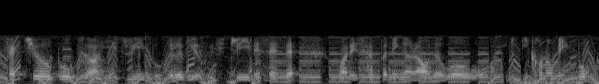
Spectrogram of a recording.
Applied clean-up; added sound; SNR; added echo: none; Scratching (performance technique); 4 dB; none.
